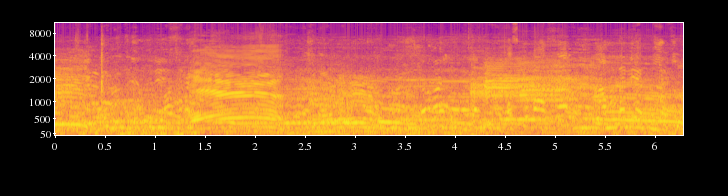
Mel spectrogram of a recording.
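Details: Calves at a Mymensingh cattle market on 14 January 2025, small bulls and heifers on sale to a farmer. One clear arching, harmonic moo swells and fades near the middle, a second follows later, with market chatter throughout.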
